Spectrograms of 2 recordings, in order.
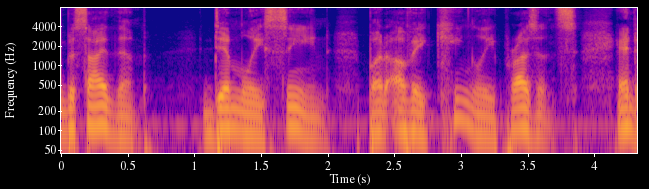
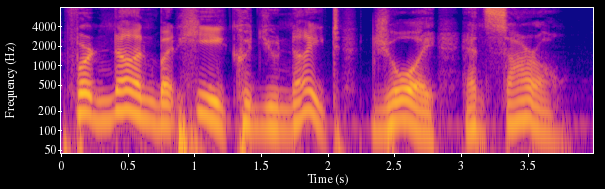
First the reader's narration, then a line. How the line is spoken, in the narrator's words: cried in gladness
